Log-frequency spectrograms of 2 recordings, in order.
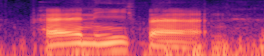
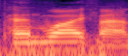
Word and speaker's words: Pen y Fan: Penny Fan, not Pen Fan like Brett keeps saying.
